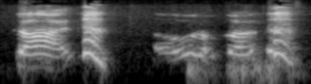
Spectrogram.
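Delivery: loud, nearly crying; real shaken near-sob. Real, not acted. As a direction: gasp it out in shock. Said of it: "I'm having a heart attack".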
